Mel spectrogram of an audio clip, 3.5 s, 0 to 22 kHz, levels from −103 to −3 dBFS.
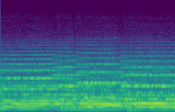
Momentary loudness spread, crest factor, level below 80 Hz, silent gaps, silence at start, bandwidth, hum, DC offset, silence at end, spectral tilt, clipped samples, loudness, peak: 4 LU; 12 dB; -72 dBFS; none; 0 s; 4.4 kHz; none; under 0.1%; 0 s; -10 dB/octave; under 0.1%; -24 LUFS; -12 dBFS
